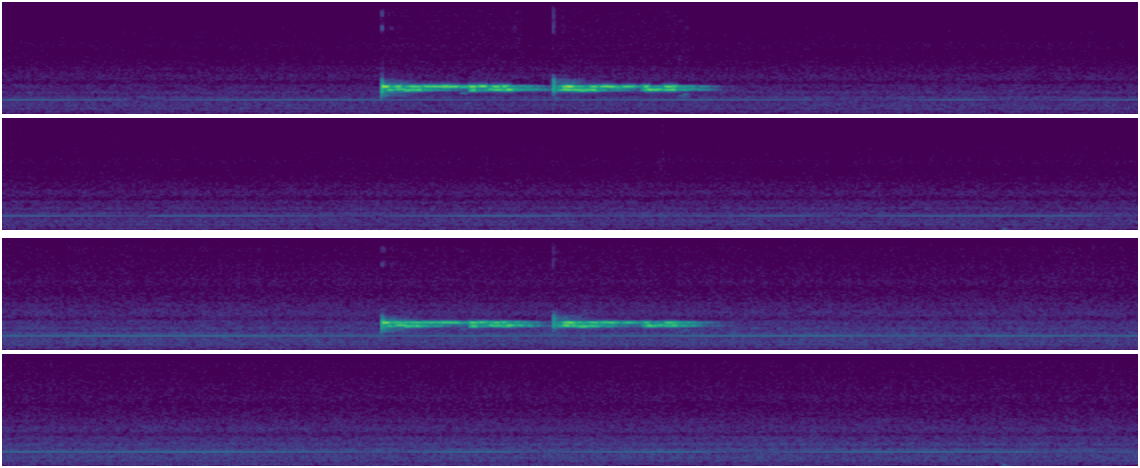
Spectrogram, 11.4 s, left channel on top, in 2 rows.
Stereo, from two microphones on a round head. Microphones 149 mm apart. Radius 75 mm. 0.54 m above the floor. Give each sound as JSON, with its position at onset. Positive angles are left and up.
{"t": 1.9, "sound": "an alarm", "side_deg": 25, "distance_m": 0.8}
